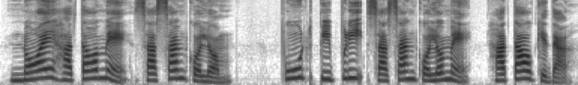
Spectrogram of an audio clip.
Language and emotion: Santali, neutral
